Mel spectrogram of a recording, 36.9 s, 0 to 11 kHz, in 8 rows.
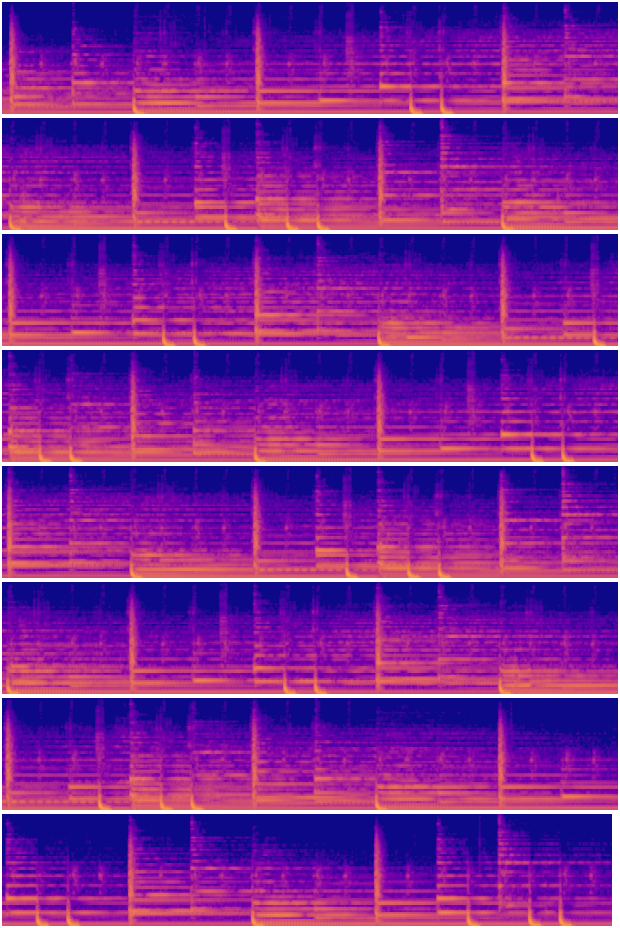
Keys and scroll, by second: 1.1 ctrl+c, 1.3 ctrl+v, 1.9 ctrl+c, 2.1 ctrl+v, 16.7 Delete, 21.4 ctrl+c, 21.6 ctrl+v, 25.5 m, 30.9 Escape, 31.8 ctrl+z.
